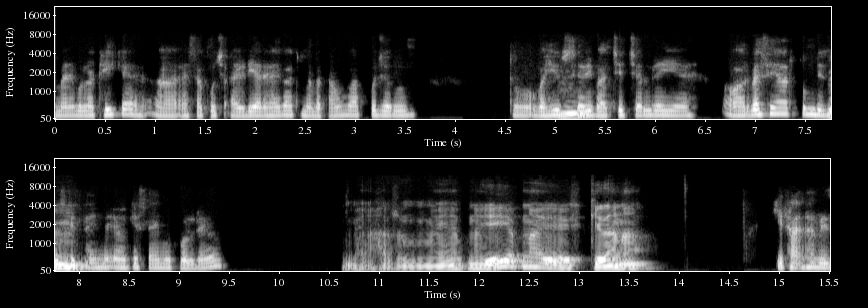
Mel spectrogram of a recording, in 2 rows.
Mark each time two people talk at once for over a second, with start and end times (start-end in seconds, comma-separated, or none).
none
